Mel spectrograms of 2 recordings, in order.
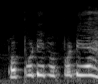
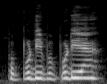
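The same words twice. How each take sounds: First: Much higher, sing-song pet talk. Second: Said in the usual way. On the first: Real, not acted. Owner cooing up high to the puppy, high baby talk.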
